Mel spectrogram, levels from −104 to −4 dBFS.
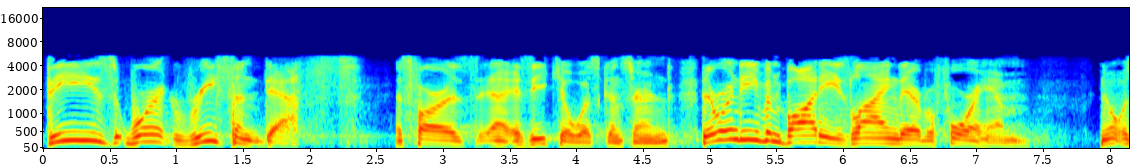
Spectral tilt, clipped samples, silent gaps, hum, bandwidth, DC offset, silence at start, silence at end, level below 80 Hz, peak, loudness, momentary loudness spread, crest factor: -8.5 dB/octave; under 0.1%; none; none; 5.4 kHz; under 0.1%; 0.05 s; 0 s; -64 dBFS; -6 dBFS; -23 LUFS; 12 LU; 16 dB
